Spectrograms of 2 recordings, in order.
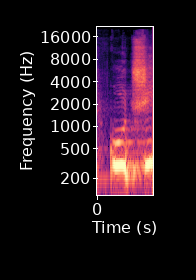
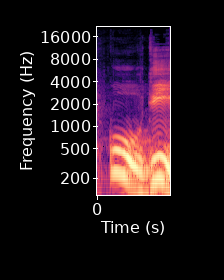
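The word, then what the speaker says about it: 꽃 위: 꼬취 이렇게 발음 안 하잖아요. 그럼 어떻게 발음해요? 꼬뒤 이런 식으로 발음을 해요. 치읓이 뭘로 바뀌어버렸어요? 가느다란 물방울 중에 하나인 디귿으로 바뀌어버렸죠.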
